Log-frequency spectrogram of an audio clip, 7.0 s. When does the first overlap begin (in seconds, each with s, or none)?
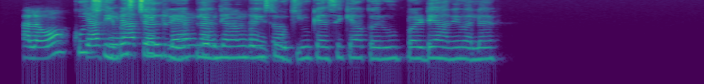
0.9 s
